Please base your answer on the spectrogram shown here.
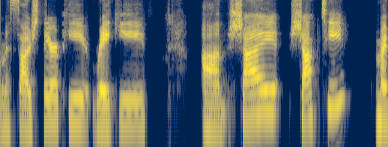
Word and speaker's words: Shakti: licensed in neuromuscular massage therapy reiki um shy shakti am i pronouncing that right shakti yep so somatic processing as well as efr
